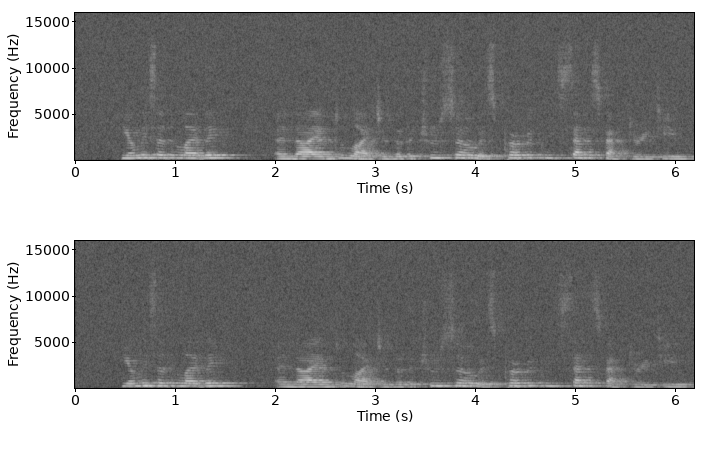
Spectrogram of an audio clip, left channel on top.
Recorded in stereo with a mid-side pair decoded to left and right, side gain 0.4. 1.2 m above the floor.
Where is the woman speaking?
70° left, 7.5 m.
